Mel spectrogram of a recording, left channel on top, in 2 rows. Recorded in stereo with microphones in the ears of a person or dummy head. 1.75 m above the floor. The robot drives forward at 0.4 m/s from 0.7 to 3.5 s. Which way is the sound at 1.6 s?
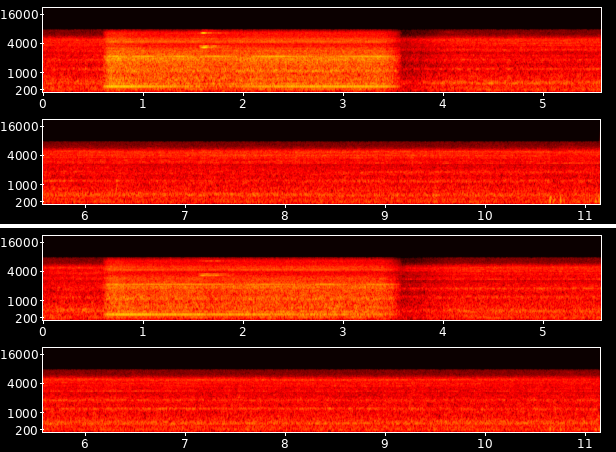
20° left (ahead or behind).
